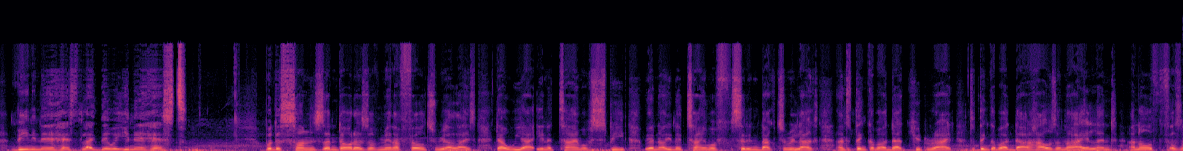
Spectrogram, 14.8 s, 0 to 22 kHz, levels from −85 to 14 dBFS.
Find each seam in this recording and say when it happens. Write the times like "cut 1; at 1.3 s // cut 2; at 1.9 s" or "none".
none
